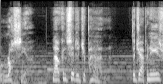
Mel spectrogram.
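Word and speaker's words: Россия: The natives of this vast nation call their country Rossia.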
